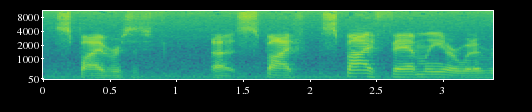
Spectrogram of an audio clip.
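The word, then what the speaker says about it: Spy × Family: spy versus uh spy Spy family or whatever it's called Uh apparently you're not supposed to say the X in the names of animes speaking of anime you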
